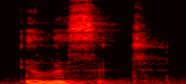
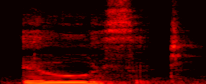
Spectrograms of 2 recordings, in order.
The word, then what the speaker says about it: illicit: of the day is illicit stress is on the second syllable illicit you try it great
